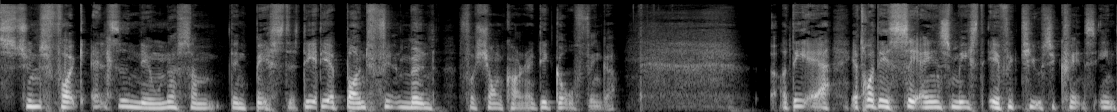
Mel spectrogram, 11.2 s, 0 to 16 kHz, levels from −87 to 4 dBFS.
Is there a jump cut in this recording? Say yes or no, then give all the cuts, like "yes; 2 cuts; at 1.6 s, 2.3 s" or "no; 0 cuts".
yes; 2 cuts; at 3.2 s, 7.8 s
